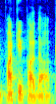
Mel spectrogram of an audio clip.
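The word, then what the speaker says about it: Paṭipadā: The middle path, Majjhima Patipada, M-A-J-J-H-I-M-A, Majjhima, long A, Majjhima, then Patipada, P-A-T-I, diacritical mark, dot underneath T, pa, T, I, P-A-D-A, Patipada, Majjhima, Patipada, the middle path.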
